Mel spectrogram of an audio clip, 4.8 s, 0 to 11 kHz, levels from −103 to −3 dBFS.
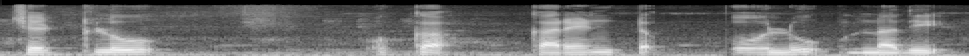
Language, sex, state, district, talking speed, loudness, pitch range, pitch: Telugu, male, Andhra Pradesh, Sri Satya Sai, 75 wpm, -16 LUFS, 100-120 Hz, 110 Hz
